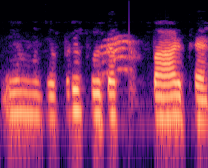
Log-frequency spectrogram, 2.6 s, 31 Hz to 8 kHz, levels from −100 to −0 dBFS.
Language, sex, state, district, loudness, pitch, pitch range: Hindi, female, Bihar, Muzaffarpur, -18 LUFS, 175 Hz, 165-180 Hz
